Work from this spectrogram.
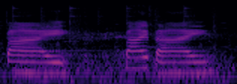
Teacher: in casual situations it sounds like the English bye bye but be careful to start with the first tone by followed by another one in the third tone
